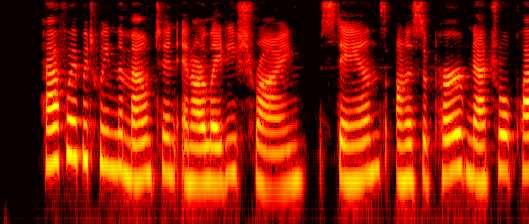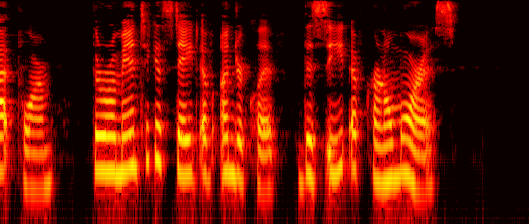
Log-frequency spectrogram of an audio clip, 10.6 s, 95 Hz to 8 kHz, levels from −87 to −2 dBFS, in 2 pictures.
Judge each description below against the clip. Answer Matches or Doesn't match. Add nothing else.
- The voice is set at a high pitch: Matches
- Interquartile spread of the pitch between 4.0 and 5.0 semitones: Doesn't match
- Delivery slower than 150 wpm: Matches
